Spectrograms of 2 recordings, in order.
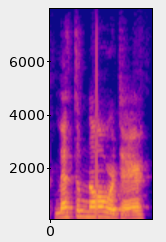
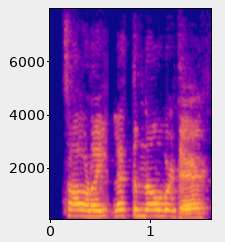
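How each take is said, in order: First: Said in the usual way. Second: Higher, louder call to the team; urging the players on from the stands. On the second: Real, not acted. Cheering on Ireland during the match.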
